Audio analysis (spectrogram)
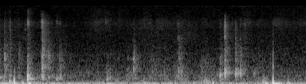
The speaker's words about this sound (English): I seem to be stuck in here. Can someone get the door open? It's jammed very tightly.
